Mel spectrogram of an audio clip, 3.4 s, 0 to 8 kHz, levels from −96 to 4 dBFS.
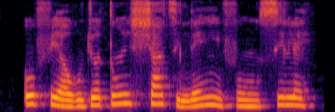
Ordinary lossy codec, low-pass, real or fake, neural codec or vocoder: none; none; fake; codec, 16 kHz, 8 kbps, FunCodec, trained on Chinese and English, 25 frames a second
